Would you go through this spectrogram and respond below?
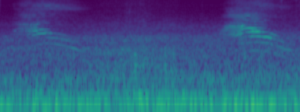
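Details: Petit, a stray kitten, meows twice, about one and a half seconds apart. Each call is a high, arching cry that bends down at the end, set against steady low background noise.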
